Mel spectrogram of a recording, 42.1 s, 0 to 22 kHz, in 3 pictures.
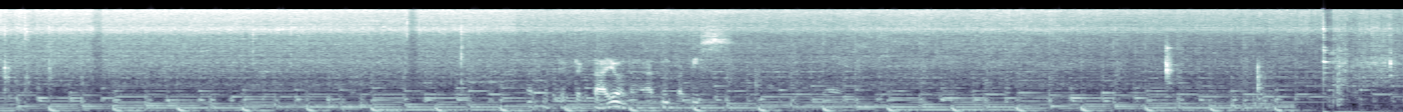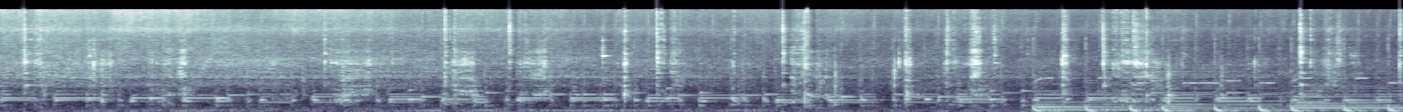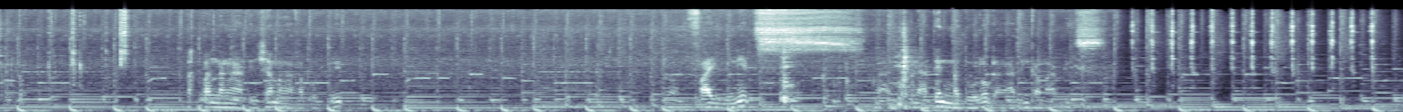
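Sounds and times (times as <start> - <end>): meat sizzling in a pan: 0.0 - 39.2
metal spatula scraping a pan: 11.7 - 29.4.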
